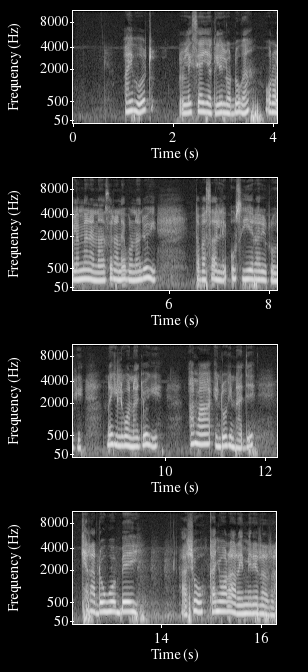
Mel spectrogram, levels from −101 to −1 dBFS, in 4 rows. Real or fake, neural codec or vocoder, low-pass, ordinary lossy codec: real; none; none; none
